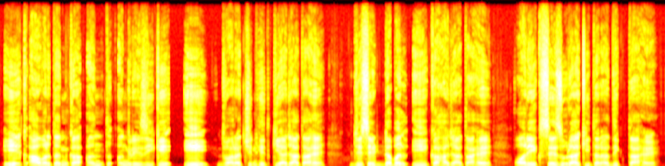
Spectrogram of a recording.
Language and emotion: Hindi, neutral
